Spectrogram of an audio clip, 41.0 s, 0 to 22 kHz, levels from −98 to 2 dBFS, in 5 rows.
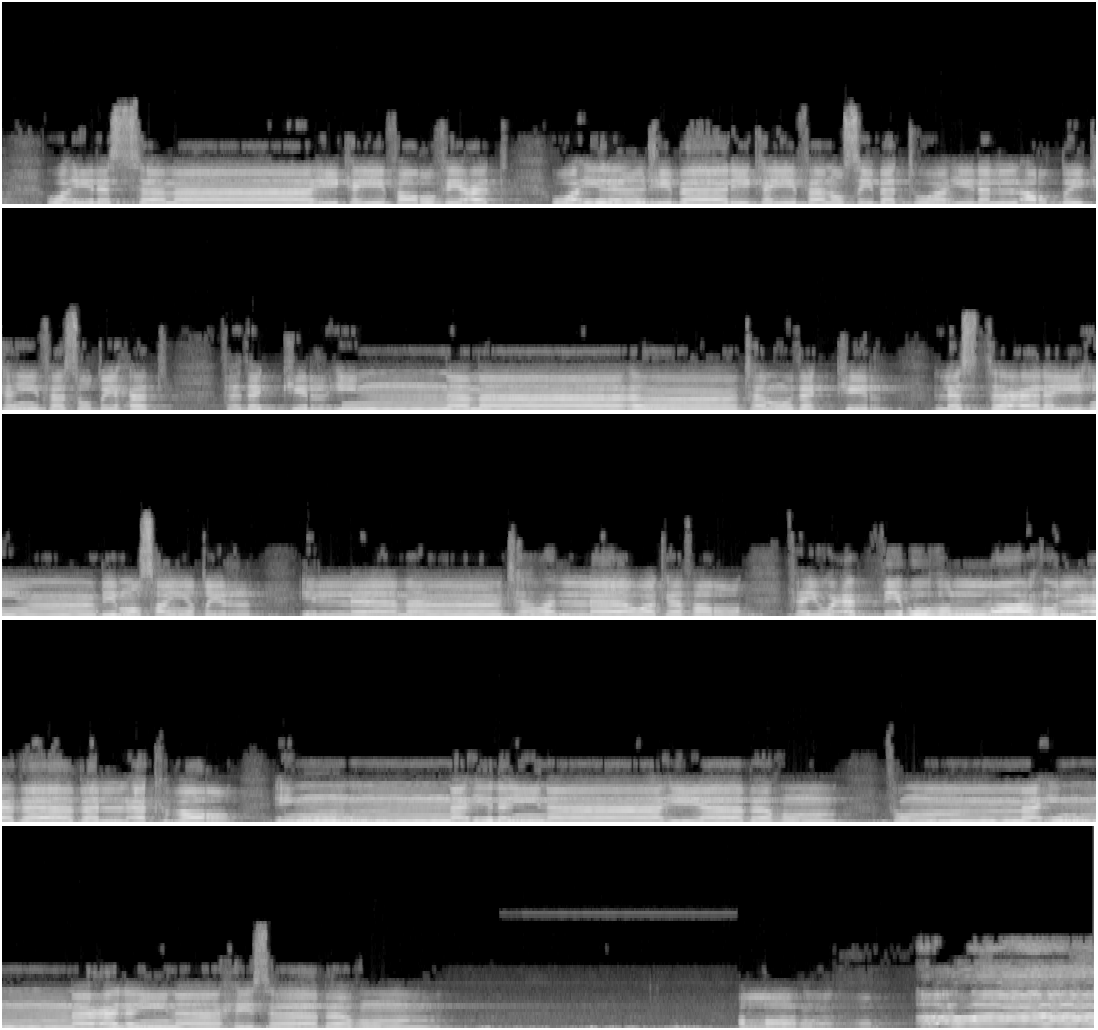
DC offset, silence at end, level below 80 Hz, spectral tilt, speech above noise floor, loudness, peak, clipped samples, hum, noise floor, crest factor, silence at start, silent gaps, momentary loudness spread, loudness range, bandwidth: under 0.1%; 0 s; -52 dBFS; -3.5 dB/octave; 25 dB; -16 LUFS; 0 dBFS; under 0.1%; none; -43 dBFS; 18 dB; 0 s; none; 9 LU; 5 LU; 11.5 kHz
